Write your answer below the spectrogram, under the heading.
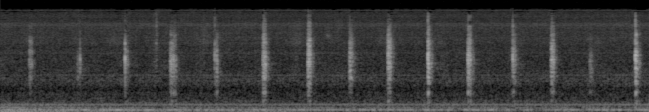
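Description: Metal fret rocker rocking across the frets of a Telecaster's maple neck, clicking about twice a second as it is checked for high frets. A steady low hum runs underneath.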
